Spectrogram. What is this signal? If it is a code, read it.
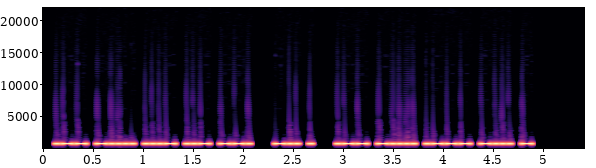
Morse code, heard as a keyed tone, about 34 wpm, 700 Hz. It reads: W6VUG DE W6JBT
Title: USA Callsign DE Callsign - 5 Characters - 35wpm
